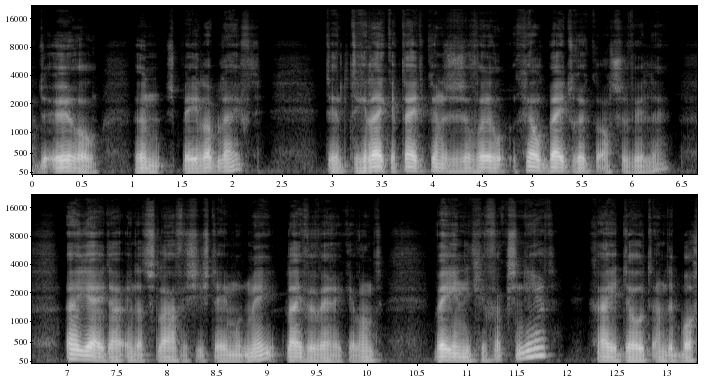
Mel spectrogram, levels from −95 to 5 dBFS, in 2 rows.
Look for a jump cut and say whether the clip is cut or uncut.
uncut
